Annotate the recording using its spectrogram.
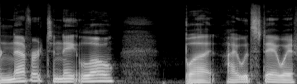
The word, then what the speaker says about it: Lowe: Brandon Lau spells his last name exactly the same, but pronounces it Lau. Nate pronounces it Lowe.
